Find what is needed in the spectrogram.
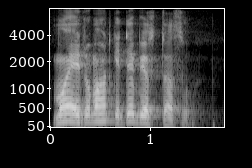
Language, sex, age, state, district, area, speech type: Assamese, male, 60+, Assam, Charaideo, rural, read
